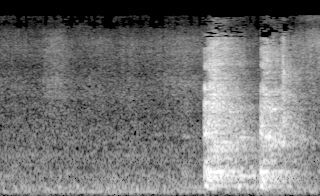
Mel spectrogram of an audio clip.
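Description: A person coughing twice in quick succession about one and a half seconds in, the loudest sound. Before it there is only a faint steady hum.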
